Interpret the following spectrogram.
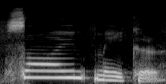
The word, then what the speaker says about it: sign maker: taken seriously excellent now sign maker sign may the jihee here is silent okay sign maker what's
